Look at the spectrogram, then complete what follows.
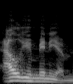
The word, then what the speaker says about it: aluminium: made electric vehicles and 25% on steel and aluminium note how I pronounce that correctly hoping you were going to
